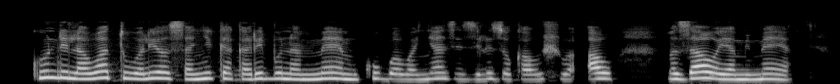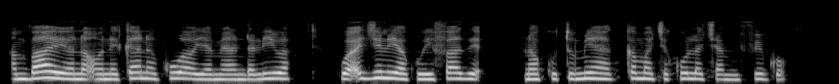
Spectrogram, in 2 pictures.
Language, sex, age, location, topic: Swahili, female, 18-24, Wajir, agriculture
